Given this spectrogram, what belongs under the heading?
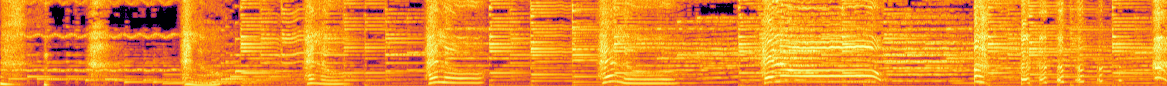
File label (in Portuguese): Toques Mulher Sexy Ligando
